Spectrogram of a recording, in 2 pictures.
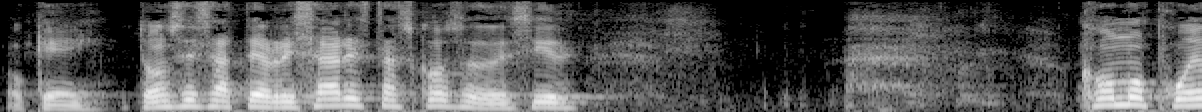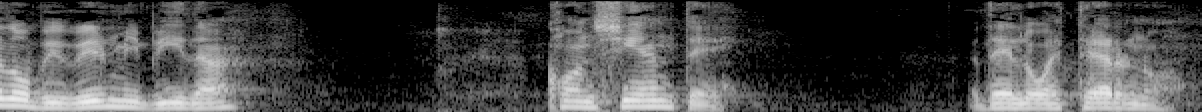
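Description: A middle-aged man preaching a sermon, animated and humorous, swinging between loud and quiet. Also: a little high, slow, pauses often. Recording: slightly dull lo-fi sound.

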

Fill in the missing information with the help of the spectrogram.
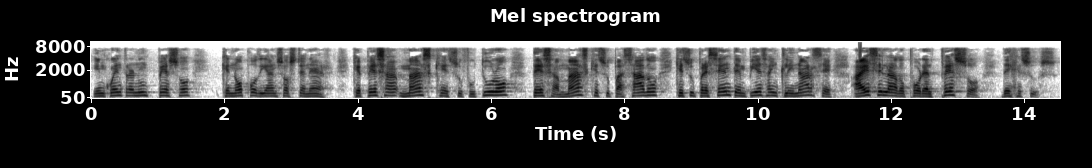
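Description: A man preaching a sermon, slow and measured, repeating key phrases for weight. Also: on the high side, darkish tone. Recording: dull lo-fi sound.

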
